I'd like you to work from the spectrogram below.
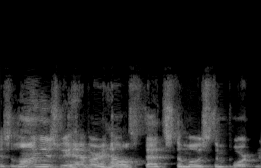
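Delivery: put-on Russian accent, Kyiv style. Speaker quotes the line their grandparents said most, in a Kiev Russian accent. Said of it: "with a Kiev Russian accent".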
